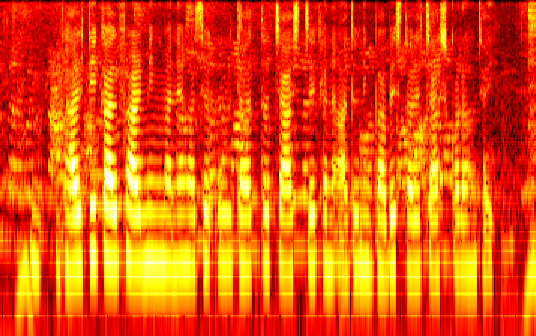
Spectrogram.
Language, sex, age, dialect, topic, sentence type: Bengali, female, 18-24, Rajbangshi, agriculture, statement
